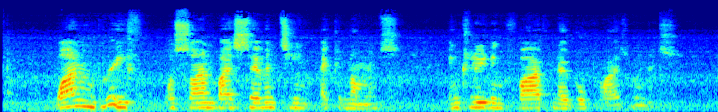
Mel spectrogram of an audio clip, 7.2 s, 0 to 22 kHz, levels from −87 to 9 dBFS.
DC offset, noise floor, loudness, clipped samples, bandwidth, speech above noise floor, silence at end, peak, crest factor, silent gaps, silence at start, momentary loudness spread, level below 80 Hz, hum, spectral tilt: under 0.1%; -40 dBFS; -19 LUFS; under 0.1%; 15.5 kHz; 21 dB; 0.4 s; -2 dBFS; 20 dB; none; 0.05 s; 18 LU; -52 dBFS; none; -4.5 dB/octave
